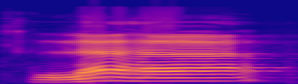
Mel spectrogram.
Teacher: الف مدہ کو ایک الف کے برابر کھینچ کر پڑھیں گے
